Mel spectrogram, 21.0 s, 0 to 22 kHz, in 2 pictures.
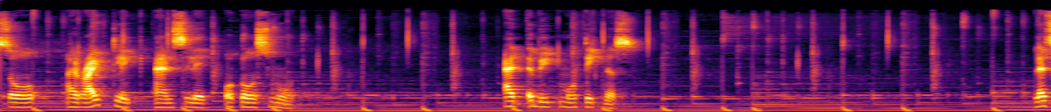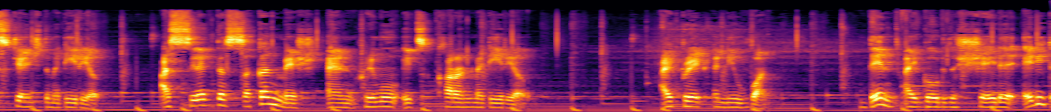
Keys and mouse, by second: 0.2-3.0 drag, 4.6-6.4 shift+drag, 9.0 z, 12.4 click, 15.3 click, 17.4 click, 18.3 click.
